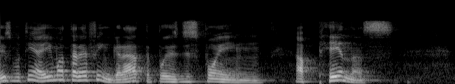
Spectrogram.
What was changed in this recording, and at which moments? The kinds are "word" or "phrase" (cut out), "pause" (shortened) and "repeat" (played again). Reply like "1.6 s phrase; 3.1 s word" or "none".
none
